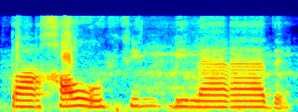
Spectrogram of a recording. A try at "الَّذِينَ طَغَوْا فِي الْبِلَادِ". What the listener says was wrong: திருப்பி தால கலக்கணும் கடைசியில.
